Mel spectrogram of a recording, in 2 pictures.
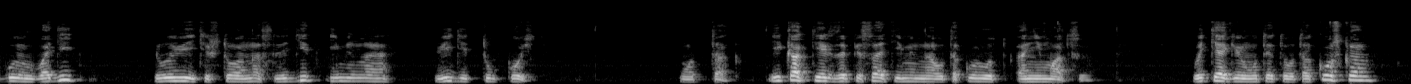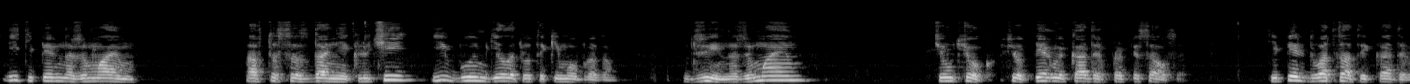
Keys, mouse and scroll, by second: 12.4 click, 17.9 click, 20.7 g, 24.9 click.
